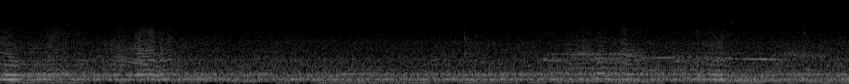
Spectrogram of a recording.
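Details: Honey bees working at their hives in a northern Kentucky apiary on a 72-degree February day, Warré and Langstroth hives; a steady, dense low hum of many wings holds throughout, with faint higher tonal traces near the end.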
